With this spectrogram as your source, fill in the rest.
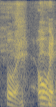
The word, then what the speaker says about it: Eoin: In Irish, Popery, his name it's is spelled like was it something like Eoin or something? Eoin. It was nothing like Owen at all, like not a bit, and his surname was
